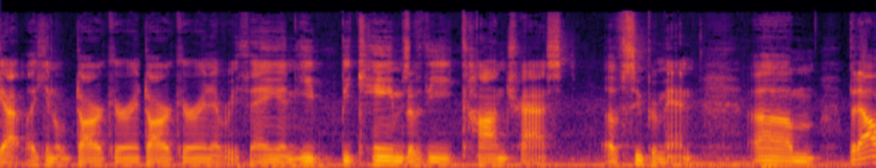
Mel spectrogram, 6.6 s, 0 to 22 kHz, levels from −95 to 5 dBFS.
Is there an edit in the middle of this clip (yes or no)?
yes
